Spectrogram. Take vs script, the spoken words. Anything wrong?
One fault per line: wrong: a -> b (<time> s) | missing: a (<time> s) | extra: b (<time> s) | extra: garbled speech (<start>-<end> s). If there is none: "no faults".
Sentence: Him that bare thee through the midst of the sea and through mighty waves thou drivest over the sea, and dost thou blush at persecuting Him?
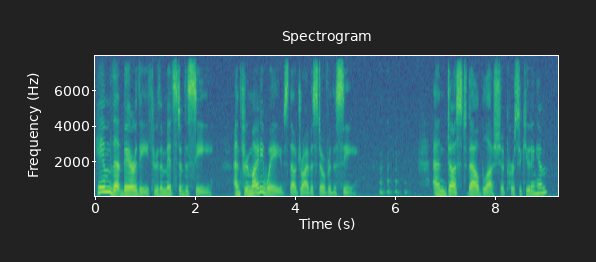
no faults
